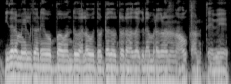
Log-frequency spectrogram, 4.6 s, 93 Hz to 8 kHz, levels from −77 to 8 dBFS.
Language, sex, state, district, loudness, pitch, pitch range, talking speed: Kannada, male, Karnataka, Koppal, -15 LUFS, 110 Hz, 105-115 Hz, 130 wpm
